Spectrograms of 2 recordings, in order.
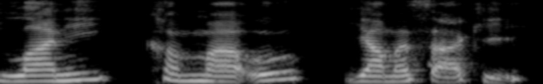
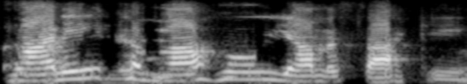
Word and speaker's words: Lani Kamauu Yamasaki: And Corey, my name is pronounced Lani Kamauu Yamasaki. Wow. Lani? Lani Kamauu Yamasaki.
